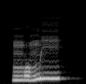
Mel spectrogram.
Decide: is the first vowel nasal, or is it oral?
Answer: oral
